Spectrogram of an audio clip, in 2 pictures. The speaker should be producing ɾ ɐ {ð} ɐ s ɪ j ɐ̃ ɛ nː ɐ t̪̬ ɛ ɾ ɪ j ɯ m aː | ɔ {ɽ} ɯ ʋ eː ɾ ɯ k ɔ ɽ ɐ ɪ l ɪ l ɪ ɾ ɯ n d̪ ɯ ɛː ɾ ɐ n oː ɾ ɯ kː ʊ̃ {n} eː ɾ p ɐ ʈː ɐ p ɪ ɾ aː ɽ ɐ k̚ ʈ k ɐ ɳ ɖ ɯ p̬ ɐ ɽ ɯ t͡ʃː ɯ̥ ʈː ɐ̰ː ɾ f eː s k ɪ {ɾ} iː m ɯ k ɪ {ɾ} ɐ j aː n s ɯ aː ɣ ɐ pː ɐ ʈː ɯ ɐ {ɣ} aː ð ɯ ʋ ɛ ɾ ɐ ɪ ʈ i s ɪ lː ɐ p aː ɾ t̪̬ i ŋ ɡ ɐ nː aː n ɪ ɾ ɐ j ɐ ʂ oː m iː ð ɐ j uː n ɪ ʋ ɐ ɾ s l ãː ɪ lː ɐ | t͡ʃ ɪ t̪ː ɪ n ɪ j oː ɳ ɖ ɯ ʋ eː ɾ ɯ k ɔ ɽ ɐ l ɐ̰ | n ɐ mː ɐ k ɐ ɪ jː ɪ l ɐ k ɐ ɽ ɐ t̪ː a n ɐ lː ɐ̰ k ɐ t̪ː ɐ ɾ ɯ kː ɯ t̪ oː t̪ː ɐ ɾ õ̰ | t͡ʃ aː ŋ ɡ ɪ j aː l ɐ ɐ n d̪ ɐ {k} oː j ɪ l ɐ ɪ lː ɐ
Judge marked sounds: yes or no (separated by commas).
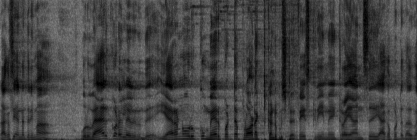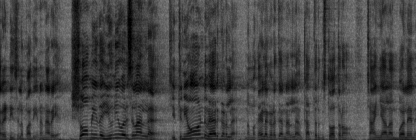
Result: no, no, no, yes, yes, no, no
